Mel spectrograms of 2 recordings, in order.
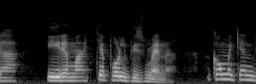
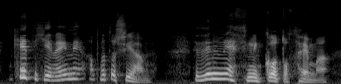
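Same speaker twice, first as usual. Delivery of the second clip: normal talking voice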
